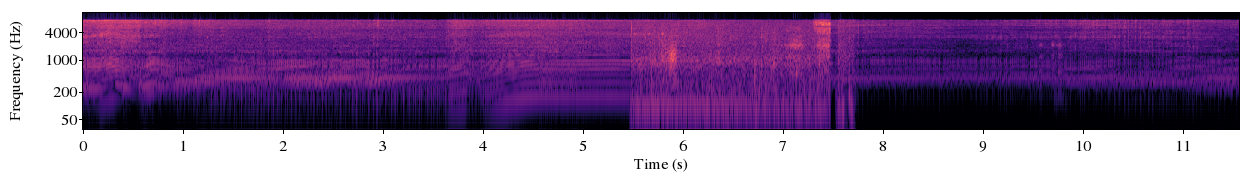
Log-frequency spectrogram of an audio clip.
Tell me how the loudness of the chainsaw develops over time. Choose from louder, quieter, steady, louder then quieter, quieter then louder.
quieter.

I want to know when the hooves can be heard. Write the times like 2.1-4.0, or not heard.
5.5-7.8.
